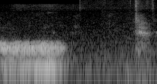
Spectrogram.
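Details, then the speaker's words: One loud, rough, snoring-like breath noise from a small dog, followed by near silence in a small room. The owner suspects congestive heart failure and plans a vet visit; snoring-like respiratory noise. "oh that noise like snoring yeah it's Max I thought it was one of our dogs and I thought they're not in the room"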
